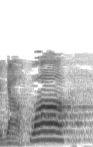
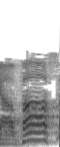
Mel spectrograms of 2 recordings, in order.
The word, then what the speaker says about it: Yahweh: But most scholars would say the holy name of God in Hebrew would be pronounced something like Yahweh or Yahwah, Yahweh, Yahvah, something like that.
